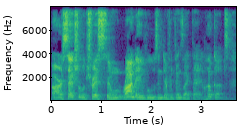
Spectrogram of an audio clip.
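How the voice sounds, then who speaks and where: Audible room echo surrounds a man at a medium pitch whose pitch varies in an ordinary way. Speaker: tarot reader. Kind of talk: tarot reading monologue.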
